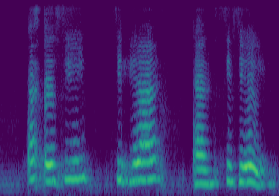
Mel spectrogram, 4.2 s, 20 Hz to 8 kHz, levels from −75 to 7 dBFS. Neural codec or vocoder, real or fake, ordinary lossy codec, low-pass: codec, 16 kHz, 0.5 kbps, FreqCodec, smaller model; fake; Opus, 32 kbps; 7.2 kHz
